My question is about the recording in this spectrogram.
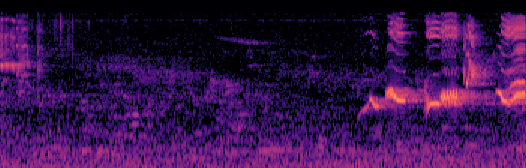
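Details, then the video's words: Common blackbird, a female, in a forest: several seconds of near silence, then a rising fluty whistled phrase with wavering notes and a thin high twitter at the end. "Dźwięk śpiewu kosa. Samica kosa śpiewa. Kos śpiewa w lesie. sounds and singing of the blackbird"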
